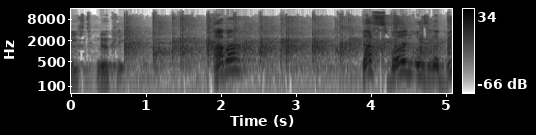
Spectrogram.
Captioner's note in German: Beifall AfD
